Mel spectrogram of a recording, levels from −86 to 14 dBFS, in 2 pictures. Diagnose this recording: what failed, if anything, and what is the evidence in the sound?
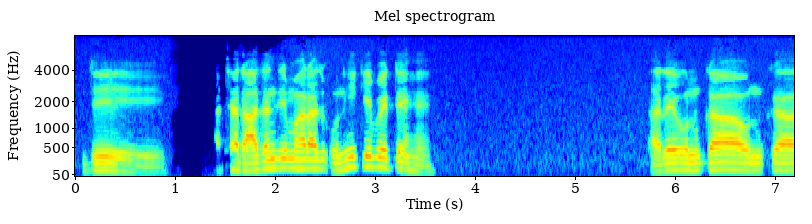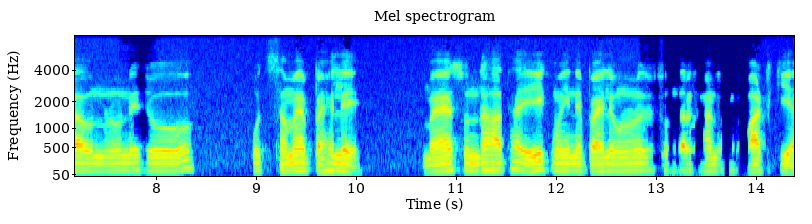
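The fault sits in call processing, at the echo canceller. From 0.99 to 1.1 s the room background drops by about 30 dB for roughly a tenth of a second, then returns. This is background gated by the echo canceller: it clamped the microphone hard while far-end audio played.

Speech dips three times in the same stage. At 1.38 to 1.64 s it falls by about 20 dB, and at 7.77 to 7.96 s by about 15 dB. From 12.92 to 13.95 s it drops about 30 dB for around a second. The likely cause is speech suppressed in double talk, where the canceller mistook the talker for echo and attenuated both.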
